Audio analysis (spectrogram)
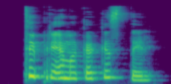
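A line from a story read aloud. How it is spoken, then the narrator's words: Giggling. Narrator (Russian): хихикнула Аби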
